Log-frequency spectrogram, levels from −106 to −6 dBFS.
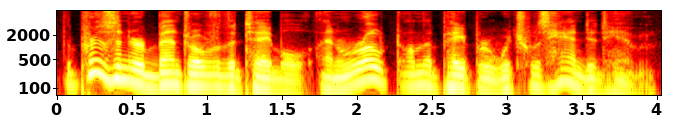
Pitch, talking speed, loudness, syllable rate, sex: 110 Hz, 225 wpm, -18 LUFS, 5.9 syllables/s, male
